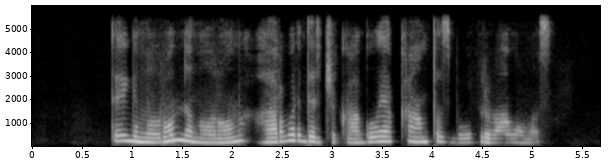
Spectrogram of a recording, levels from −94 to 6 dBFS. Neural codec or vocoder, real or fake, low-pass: codec, 44.1 kHz, 2.6 kbps, DAC; fake; 5.4 kHz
